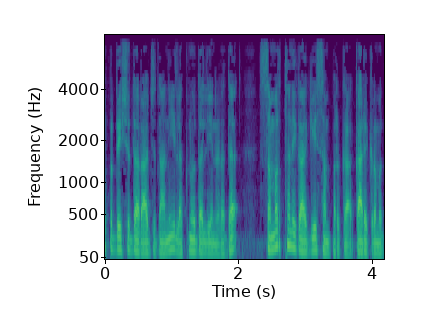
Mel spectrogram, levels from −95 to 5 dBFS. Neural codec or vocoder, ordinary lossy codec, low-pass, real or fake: none; none; 7.2 kHz; real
